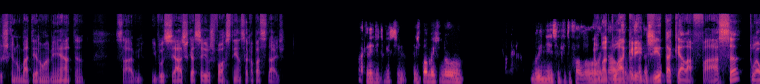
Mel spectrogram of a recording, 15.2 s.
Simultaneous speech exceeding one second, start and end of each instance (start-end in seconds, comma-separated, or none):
11.8-13.2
